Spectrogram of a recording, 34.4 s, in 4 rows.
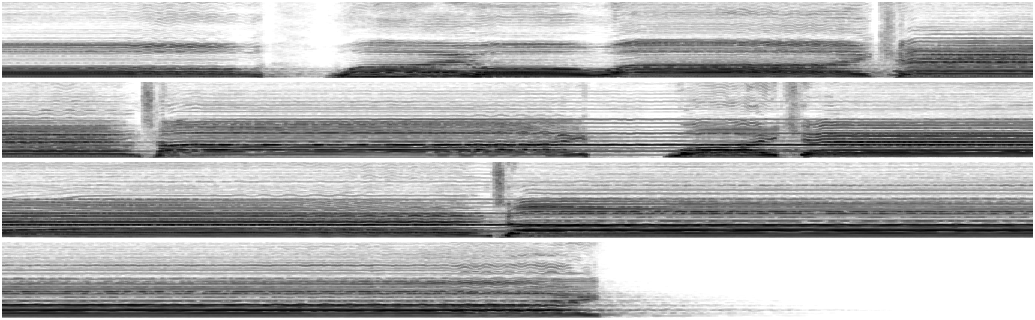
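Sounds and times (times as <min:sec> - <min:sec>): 
baritone a cappella singing: 0:00.0 - 0:32.2.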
